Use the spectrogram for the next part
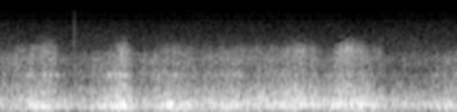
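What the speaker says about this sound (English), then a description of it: "Those motors are cold. One of the motors there is starting to miss." Cold motors on a heavily loaded airplane drone and stutter as one begins to miss, a radio drama sound effect with a steady hum broken by uneven surges, and no voices.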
